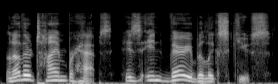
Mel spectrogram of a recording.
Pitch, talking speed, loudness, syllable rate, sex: 160 Hz, 110 wpm, -17 LUFS, 5.5 syllables/s, male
